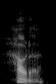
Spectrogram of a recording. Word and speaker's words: gouda: known fact is that the correct pronunciation of gouda is howda that's that's right up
